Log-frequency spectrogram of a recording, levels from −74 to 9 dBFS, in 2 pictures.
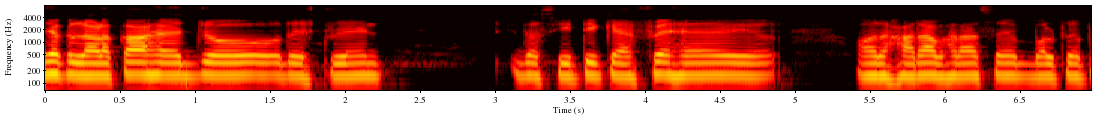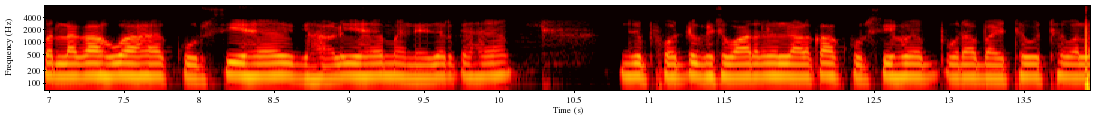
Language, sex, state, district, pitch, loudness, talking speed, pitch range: Magahi, male, Bihar, Jahanabad, 150 Hz, -25 LUFS, 150 wpm, 150-155 Hz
